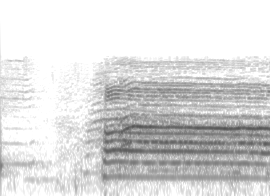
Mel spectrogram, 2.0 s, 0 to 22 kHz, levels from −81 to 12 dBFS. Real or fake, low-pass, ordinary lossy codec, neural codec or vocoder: real; 7.2 kHz; Opus, 16 kbps; none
